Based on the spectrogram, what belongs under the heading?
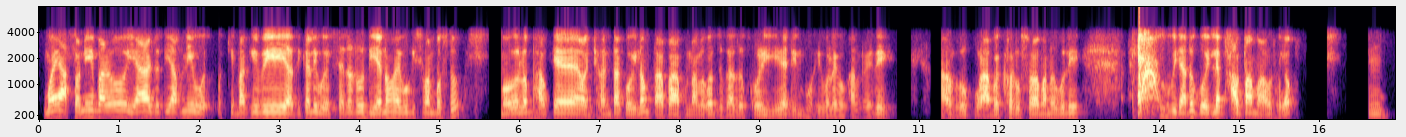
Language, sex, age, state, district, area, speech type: Assamese, male, 30-45, Assam, Charaideo, urban, conversation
